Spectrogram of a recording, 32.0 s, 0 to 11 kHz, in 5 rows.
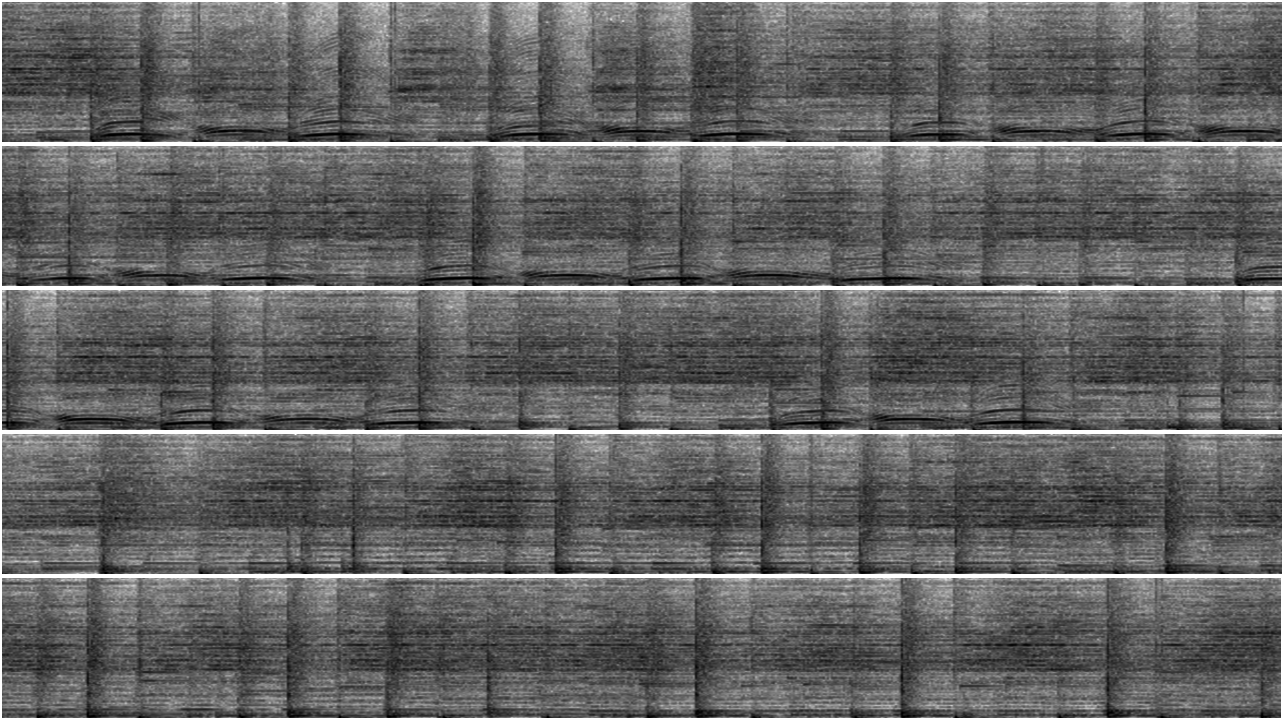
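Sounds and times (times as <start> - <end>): rapid drumming: 0.0 - 31.9
swooping repeated notes: 0.0 - 31.9.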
